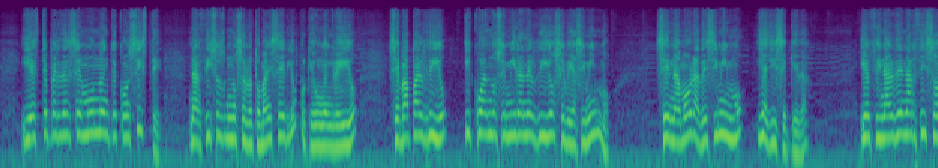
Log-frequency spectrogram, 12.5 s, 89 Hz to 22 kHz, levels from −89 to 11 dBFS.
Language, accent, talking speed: Spanish, American, 240 wpm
